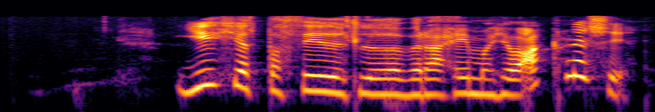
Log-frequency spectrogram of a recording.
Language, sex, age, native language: Icelandic, male, 11, Icelandic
